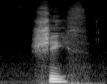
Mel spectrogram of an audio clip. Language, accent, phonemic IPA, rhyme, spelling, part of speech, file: English, General American, /ʃiθ/, -iːθ, sheath, noun, En-us-sheath.ogg
- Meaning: 1. A holster for a sword; a scabbard 2. Anything that has a similar shape to a scabbard that is used to hold an object that is longer than it is wide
